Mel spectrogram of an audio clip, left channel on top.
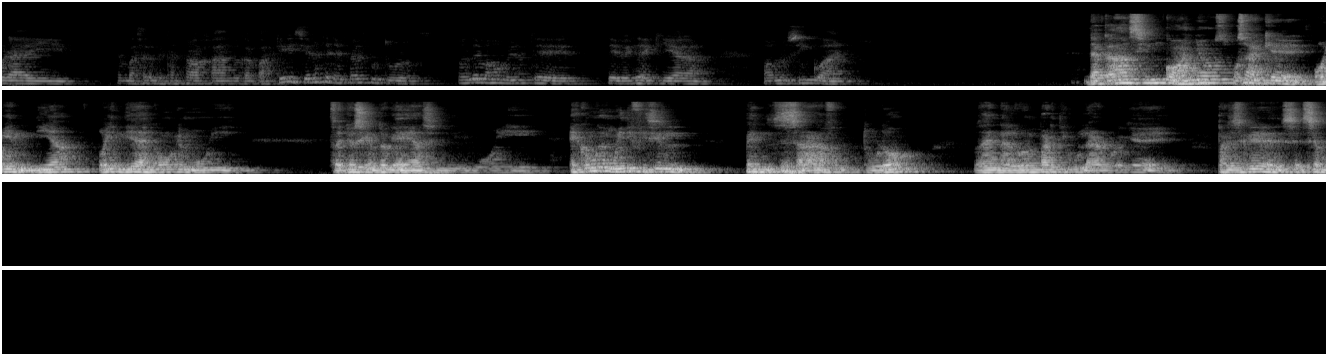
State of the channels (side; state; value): right; silent; digital silence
